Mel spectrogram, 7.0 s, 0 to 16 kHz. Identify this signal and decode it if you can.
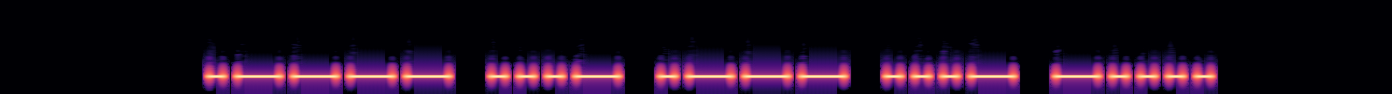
Morse code, heard as a keyed tone, about 17 wpm, 700 Hz. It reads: 1VJV6
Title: Five Challenging Letter-Number Combinations 17wpm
